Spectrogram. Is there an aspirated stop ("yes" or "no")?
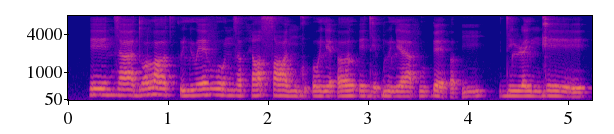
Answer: no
